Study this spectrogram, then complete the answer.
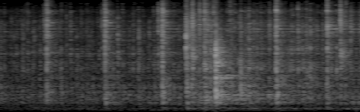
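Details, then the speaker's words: New Poseidon Triton road bike during build, factory drivetrain shifting: light uneven scraping ticks about three a second with crank rotation, unwanted grinding and frictional noise from chain rubbing; derailleur needs adjustment. "just some unwanted kind of grinding and mechanical frictional noises so in this case we do need to make some adjustments"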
